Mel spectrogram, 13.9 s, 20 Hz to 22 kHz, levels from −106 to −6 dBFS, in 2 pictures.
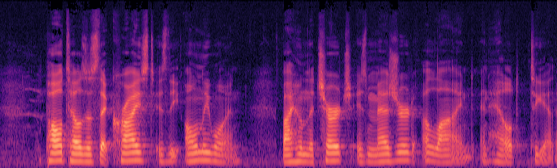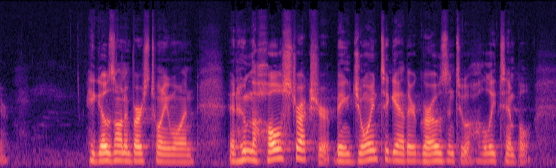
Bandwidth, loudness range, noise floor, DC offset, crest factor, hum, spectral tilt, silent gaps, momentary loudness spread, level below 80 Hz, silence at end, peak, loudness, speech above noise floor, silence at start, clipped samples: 17.5 kHz; 6 LU; -64 dBFS; under 0.1%; 22 dB; none; -5 dB/octave; none; 16 LU; -76 dBFS; 0.35 s; -10 dBFS; -31 LUFS; 34 dB; 0.6 s; under 0.1%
